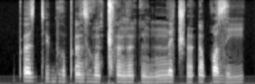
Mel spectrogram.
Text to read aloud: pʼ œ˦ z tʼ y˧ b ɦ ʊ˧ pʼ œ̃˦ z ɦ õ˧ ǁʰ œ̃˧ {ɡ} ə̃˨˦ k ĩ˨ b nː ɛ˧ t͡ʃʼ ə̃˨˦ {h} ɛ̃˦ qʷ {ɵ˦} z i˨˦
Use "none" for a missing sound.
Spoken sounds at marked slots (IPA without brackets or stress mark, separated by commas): ɡ, ʔ, œ˦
